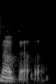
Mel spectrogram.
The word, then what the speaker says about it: novella: Wait, am I saying that right? Is it novella? – Yeah. – It's novella.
